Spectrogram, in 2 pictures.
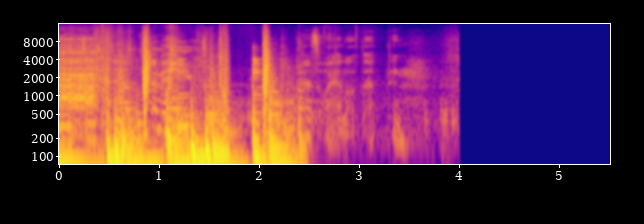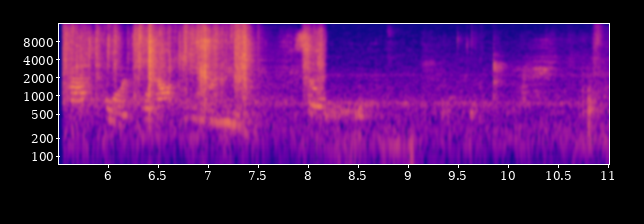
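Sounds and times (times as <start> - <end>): plastic straw wrapper crinkling: 0.0 - 0.6, 5.6 - 8.2.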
